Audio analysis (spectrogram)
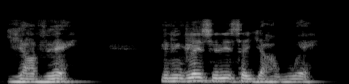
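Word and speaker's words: Yahweh: entonces este programa pero según los estudios estudiosos bíblicos entre ellos puede haber protestantes y católicos eso es el nombre se pronunciaría algo como ya ve en inglés se dice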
